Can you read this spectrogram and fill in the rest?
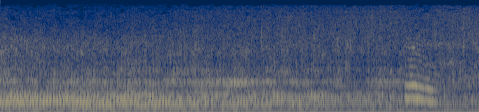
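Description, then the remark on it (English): Engines of a silver-winged passenger plane flying westward high above the clouds drone steadily and loudly throughout, a thick continuous hum with layered tones, and a short sliding whine rises near the end, in The Shadow radio drama story The Killer's Rendezvous. No one speaks. “We find Margot and Lamont flying westward, high above the clouds, in a silver-winged passenger plane.”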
